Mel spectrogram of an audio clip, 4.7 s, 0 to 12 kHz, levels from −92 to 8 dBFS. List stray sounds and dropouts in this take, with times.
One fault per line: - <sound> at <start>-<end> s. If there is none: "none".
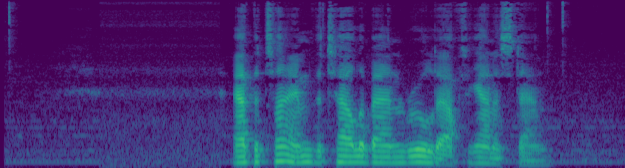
none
